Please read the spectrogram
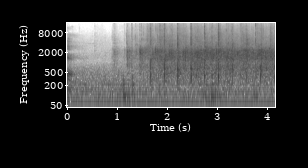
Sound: applause

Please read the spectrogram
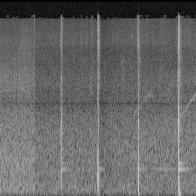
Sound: thumping

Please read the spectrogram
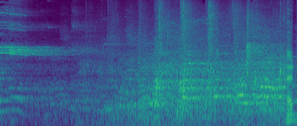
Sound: whistle blows; applauding

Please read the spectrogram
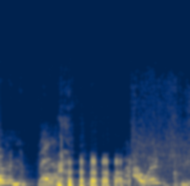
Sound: laughing

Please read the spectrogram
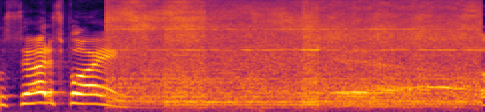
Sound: power washer whirs

